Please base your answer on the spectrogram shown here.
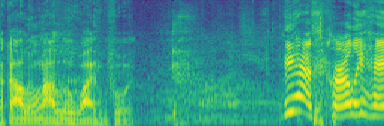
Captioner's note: audience murmuring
